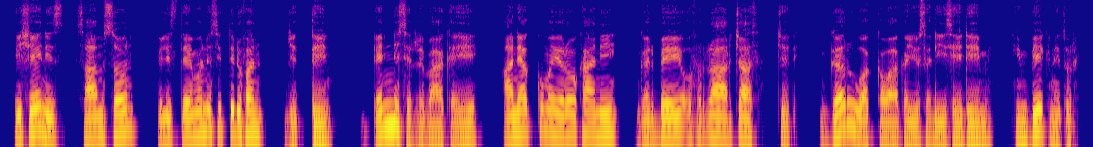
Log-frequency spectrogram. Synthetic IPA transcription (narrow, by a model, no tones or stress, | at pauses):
ʔɪʃeːnɪs | sːaːmso̞ːn | fɪlɪst̪ʼeːmɔnɪsɪt̪ːɪᶑʊfɐn | d͡ʒɛt̪ːe̞ːn | ʔɪnːɪsɪrːɪbaːkɐʔeː | ʔɐnɪɐkːʊmɐjɛɾo̞ːkaːniː | ɡɐɾbɐʔeːɔfɪrːaːɐɾt͡ʃʼaːsɐ̥ | d͡ʒɛᶑɛ̥ | ɡɐɾuːɐkːɐwaːkʼɐjːɔsɐd̪iːseːd̪e̞ːmɛ | hɪmbe̞ːknɛt̪ʊɾɛ̥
